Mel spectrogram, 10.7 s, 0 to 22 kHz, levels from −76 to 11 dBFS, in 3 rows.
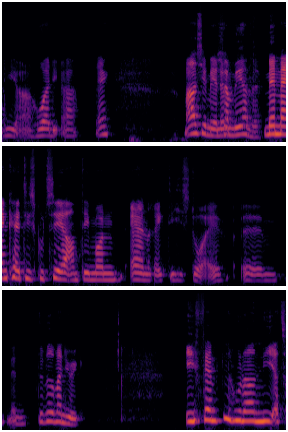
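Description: Nothing in this speech recording stood out as a technical fault on listening.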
